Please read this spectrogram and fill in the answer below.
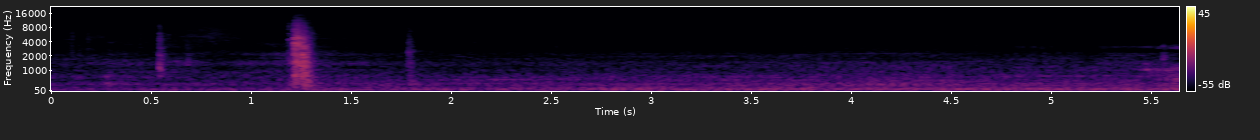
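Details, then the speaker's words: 2018 Acura TLX at about 169,914, test drive after rear hub bearing replacement: low, even road hum with no growl rising with speed; sounds and feels ten times better, bearing now quiet. "these lights should go away by themselves already sounds feels ten times better it's like night and day"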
